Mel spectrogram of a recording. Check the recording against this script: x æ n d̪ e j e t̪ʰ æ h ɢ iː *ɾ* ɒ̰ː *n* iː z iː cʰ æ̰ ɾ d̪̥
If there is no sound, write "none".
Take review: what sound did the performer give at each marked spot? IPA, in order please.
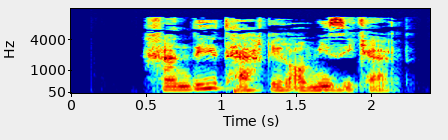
ɾ, m

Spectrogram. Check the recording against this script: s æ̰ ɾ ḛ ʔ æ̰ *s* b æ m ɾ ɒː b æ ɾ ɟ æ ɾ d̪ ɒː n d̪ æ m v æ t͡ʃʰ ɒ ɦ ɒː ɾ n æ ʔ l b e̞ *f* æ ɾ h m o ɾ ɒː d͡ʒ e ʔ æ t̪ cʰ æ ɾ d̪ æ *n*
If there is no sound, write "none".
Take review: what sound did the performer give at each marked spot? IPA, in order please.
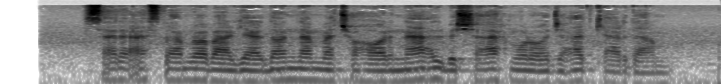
s, ʃ, m

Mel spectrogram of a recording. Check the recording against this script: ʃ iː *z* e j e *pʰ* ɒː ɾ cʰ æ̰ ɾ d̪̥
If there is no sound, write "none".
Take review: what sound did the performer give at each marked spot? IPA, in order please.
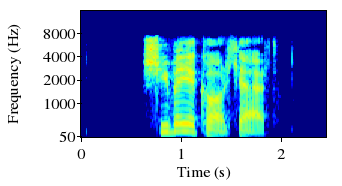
v, kʰ

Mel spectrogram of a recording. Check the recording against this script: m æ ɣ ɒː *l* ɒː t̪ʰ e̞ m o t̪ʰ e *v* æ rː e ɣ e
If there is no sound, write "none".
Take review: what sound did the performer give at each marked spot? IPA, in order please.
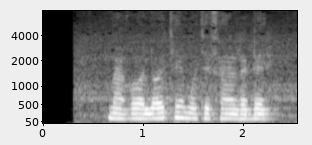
l, f

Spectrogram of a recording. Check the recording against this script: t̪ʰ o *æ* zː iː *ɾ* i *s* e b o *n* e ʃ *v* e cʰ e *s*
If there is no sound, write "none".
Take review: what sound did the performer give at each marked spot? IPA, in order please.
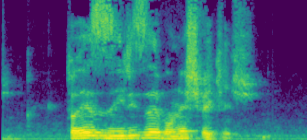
e, ɾ, z, n, b, ʃ

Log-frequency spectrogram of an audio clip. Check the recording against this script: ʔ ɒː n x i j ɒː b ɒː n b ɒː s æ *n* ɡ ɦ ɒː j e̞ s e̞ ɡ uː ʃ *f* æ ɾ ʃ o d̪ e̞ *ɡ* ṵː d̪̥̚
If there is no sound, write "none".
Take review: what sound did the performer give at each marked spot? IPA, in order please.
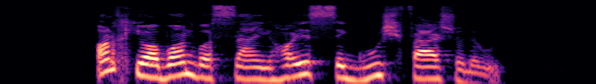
ŋ, f, b

